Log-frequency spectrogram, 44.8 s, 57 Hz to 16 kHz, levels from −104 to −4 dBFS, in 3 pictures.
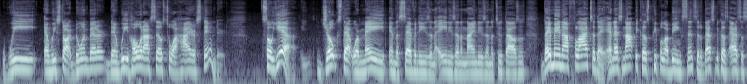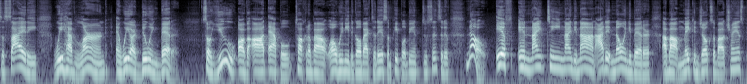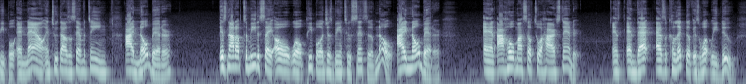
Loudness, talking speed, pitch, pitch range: -22 LUFS, 185 wpm, 140 Hz, 125-160 Hz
